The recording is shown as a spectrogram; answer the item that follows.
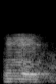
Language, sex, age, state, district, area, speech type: Bengali, male, 18-30, West Bengal, North 24 Parganas, rural, conversation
